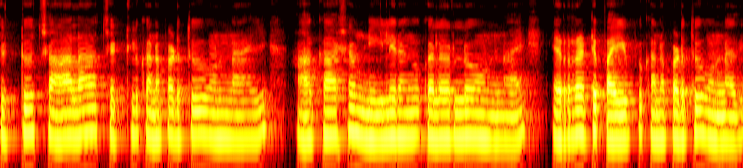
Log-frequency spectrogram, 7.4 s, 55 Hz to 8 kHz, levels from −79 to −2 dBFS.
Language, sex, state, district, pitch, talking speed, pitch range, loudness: Telugu, male, Andhra Pradesh, Visakhapatnam, 145 Hz, 115 wpm, 135-150 Hz, -19 LUFS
